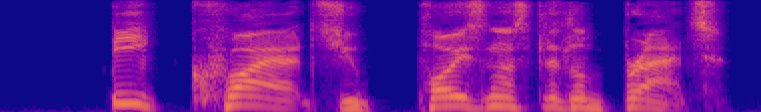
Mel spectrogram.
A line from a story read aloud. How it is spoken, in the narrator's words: Mustang snaps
